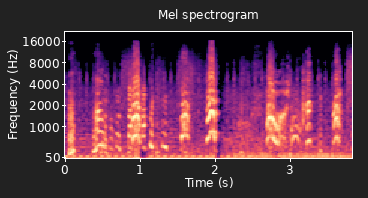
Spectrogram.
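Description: About eight short, high-pitched yapping dog barks come in quick, uneven bursts over a steady, pulsing music beat, bright and fairly loud against the song.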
